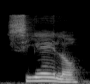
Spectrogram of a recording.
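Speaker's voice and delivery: cielo said slowly, stressing cie; Spanish word slowly. Shown as a demonstration. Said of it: "So we have ci-a-lo".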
